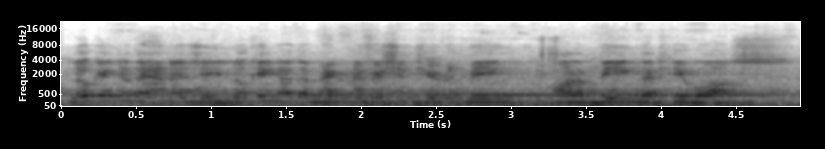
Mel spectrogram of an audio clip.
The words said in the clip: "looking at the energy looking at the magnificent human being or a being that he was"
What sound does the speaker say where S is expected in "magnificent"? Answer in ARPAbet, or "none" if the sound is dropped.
SH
